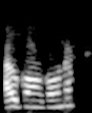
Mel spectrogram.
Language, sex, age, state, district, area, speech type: Odia, male, 18-30, Odisha, Jagatsinghpur, rural, conversation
